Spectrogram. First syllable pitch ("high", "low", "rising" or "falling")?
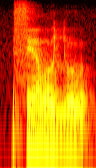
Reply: high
